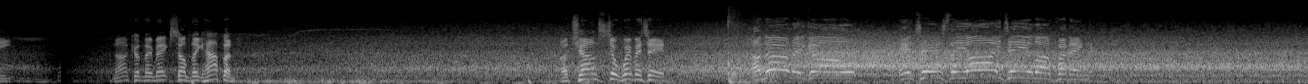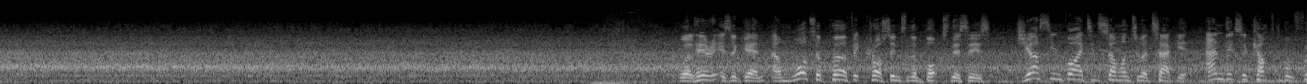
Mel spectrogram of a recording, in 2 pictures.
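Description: A stadium crowd roars and cheers loudly.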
